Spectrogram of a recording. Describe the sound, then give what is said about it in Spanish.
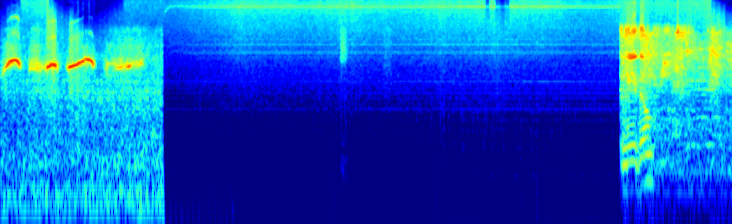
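A loud mocking whistle: a wavering, high-pitched tune over noisy background, then several seconds of near silence before another burst of whistling with rising notes. “Hoy que es el día del chiflido, le quiero mandar un saludo a Martín Orozco Sandoval”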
